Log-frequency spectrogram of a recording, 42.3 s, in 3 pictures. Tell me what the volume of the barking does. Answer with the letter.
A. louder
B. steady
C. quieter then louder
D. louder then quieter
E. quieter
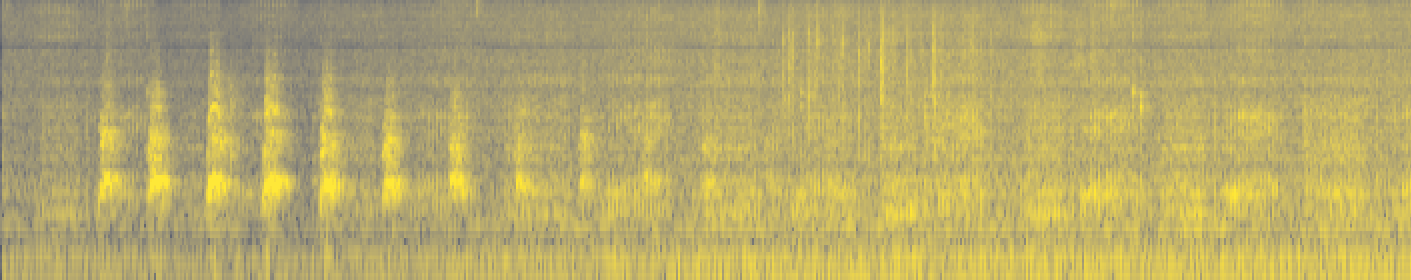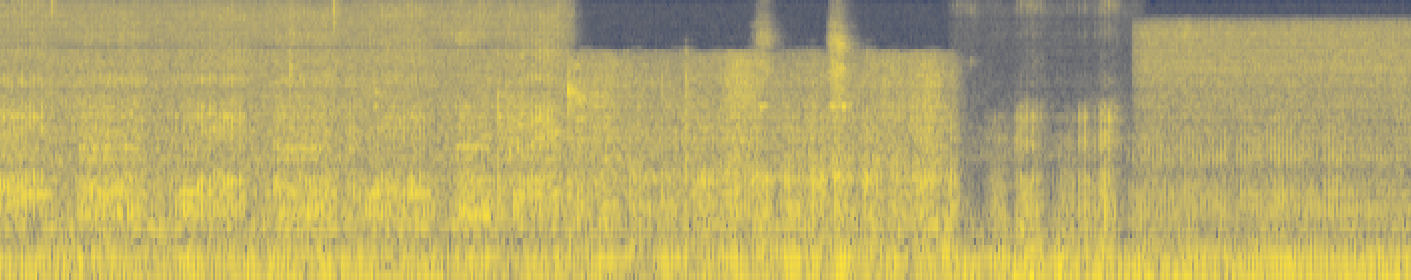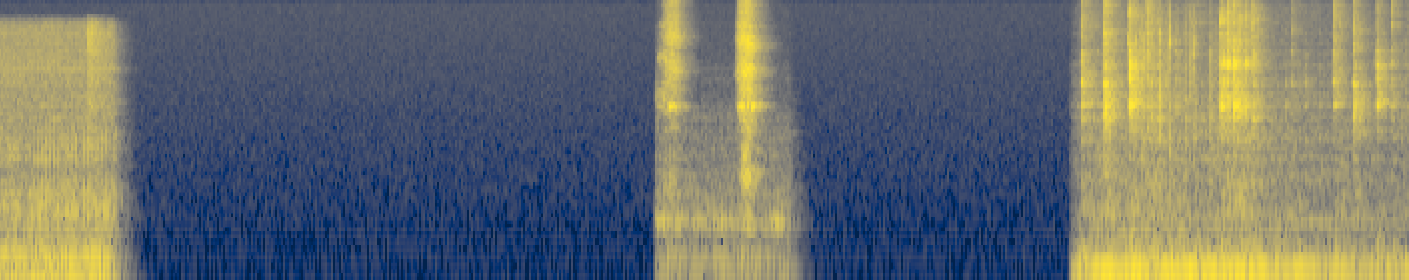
E.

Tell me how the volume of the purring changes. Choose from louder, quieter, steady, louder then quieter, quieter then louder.
louder.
